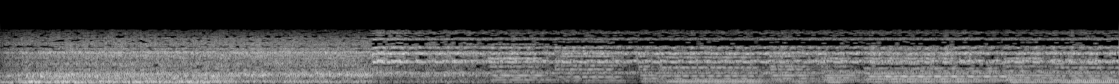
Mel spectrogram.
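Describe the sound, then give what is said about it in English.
An avalanche as the side of a mountain comes down, blocking an entrance: a dense, roaring rumble of tumbling rock and snow for about four seconds, then fading under sustained, steady musical tones that carry through to the end. “Avalanche. Side of the mountain's coming down.”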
